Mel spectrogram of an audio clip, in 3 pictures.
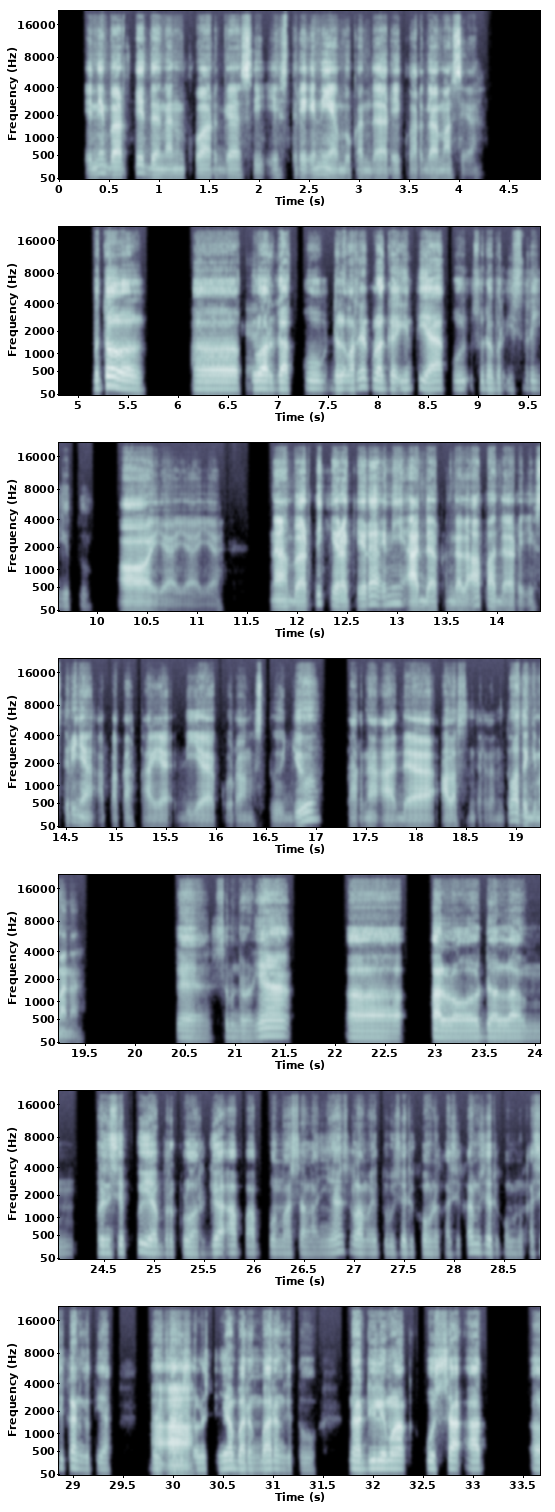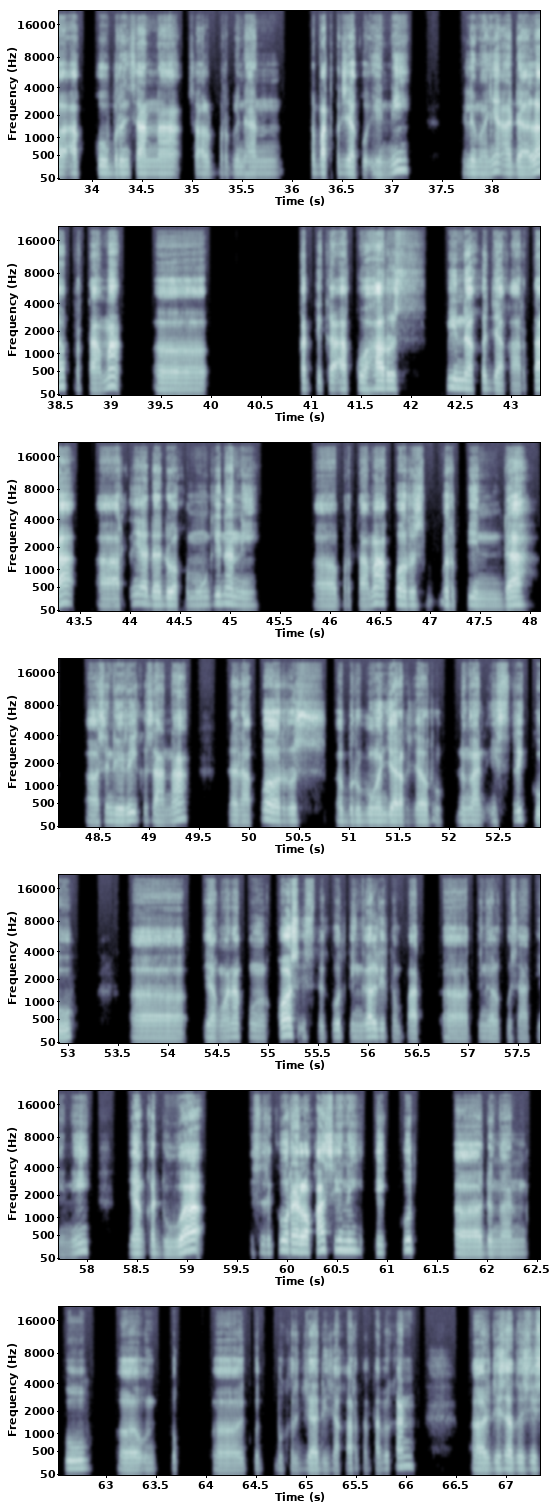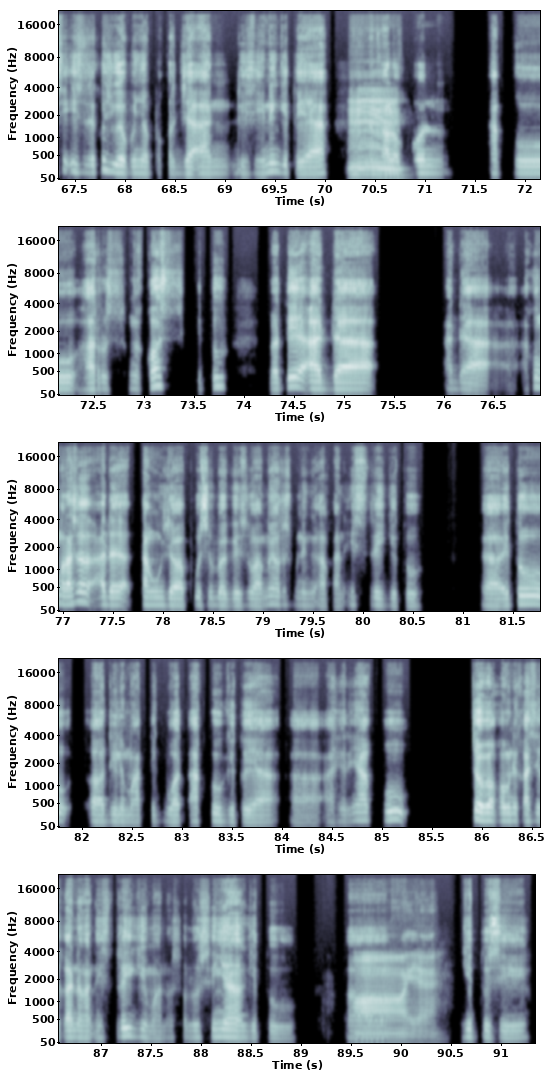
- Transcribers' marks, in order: other background noise
- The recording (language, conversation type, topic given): Indonesian, podcast, Bagaimana cara menimbang pilihan antara karier dan keluarga?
